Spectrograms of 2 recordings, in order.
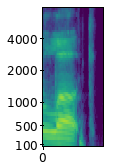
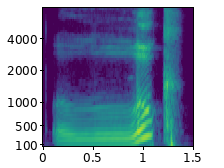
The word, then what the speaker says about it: Luke: last time man dang it's not luck it's uh it's not luck it's Luke think it's Luke it's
